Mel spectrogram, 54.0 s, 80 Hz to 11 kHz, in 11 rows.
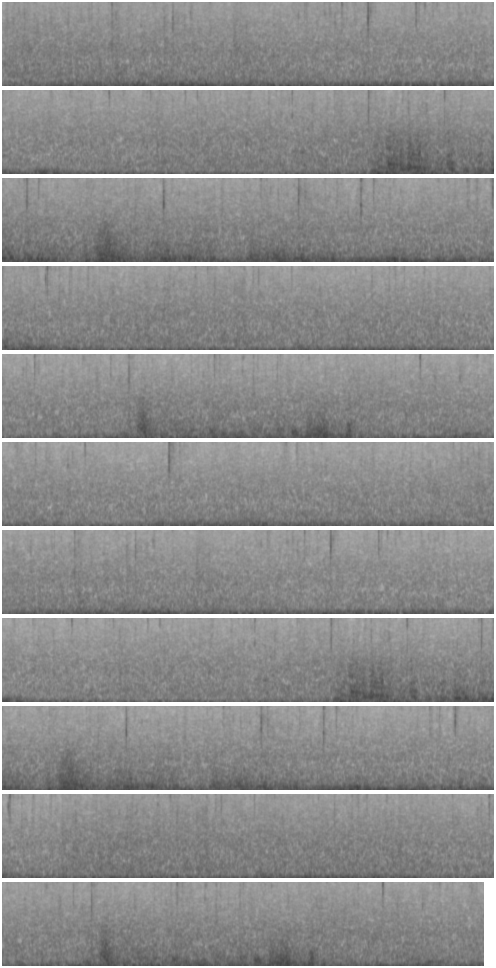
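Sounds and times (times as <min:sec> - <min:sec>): crackling wood fire: 0:00.0 - 0:54.0
steady rain: 0:00.0 - 0:54.0
rumble of thunder: 0:08.6 - 0:15.4, 0:20.6 - 0:24.5, 0:37.7 - 0:44.6, 0:49.8 - 0:54.0.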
